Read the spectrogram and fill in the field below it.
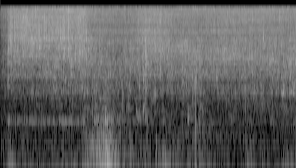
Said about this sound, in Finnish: Ja sitten voi vähän sitä sekoittaa siinä siivilässä, niin se oikein kunnolla, kunnolla tota huuhtoutuu. Ja sitten kaadetaan se vesi pois. Ja uudelleen sama. Kolme kertaa se pitää kuumalla vedellä huuhtoa.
